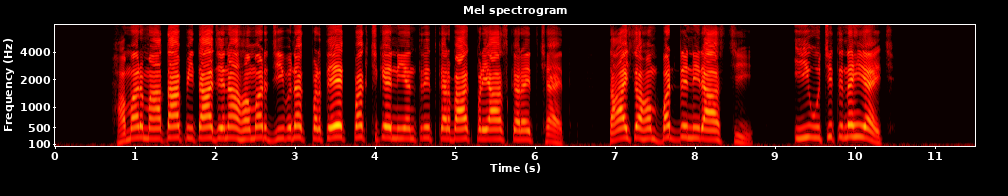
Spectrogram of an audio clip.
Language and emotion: Maithili, angry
